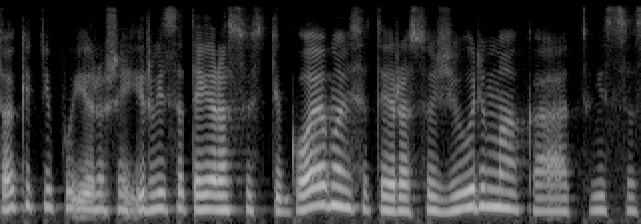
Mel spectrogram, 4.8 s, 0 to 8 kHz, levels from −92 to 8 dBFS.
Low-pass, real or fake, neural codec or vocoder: 7.2 kHz; real; none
